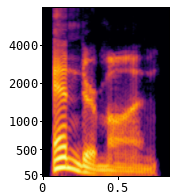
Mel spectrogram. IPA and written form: ˈɛndərmæn (Enderman)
